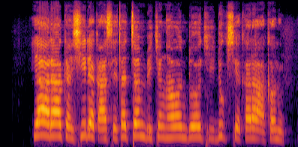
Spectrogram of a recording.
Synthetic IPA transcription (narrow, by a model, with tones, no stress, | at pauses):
jaː˦˨ɽaː˦kɐ˨nʃiː˦da˨kʼaː˨seː˨tɐ˦t͡ʃːɛ˦mbɪ˨kʲɪ˦ŋha˦wɐ˦ndoː˦kʲiː˨dʊ˦kʃeː˨kɐ˦ɽaː˨ʔa˨kɐ˦noː˨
